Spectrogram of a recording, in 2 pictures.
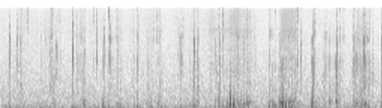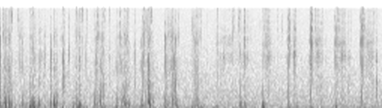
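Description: Long acrylic nails scratch fast and aggressively at a solid, textured purple soap bar held upright. The result is a continuous run of crisp, crumbly scratching and tearing strokes with bright, sharp edges over a soft low thud, with no talking.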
